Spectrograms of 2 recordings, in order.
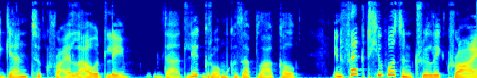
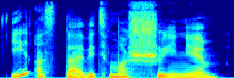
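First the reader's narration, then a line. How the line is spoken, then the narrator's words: Aunt speaking slowly. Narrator (Russian): медленно произнесла тетушка Петуния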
